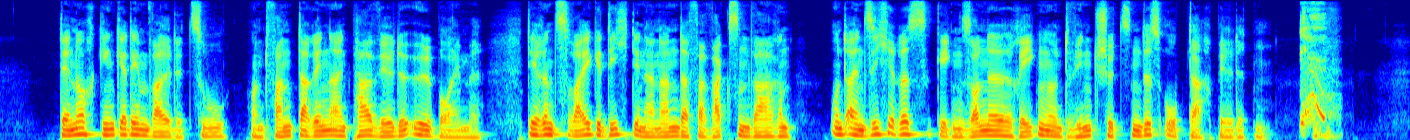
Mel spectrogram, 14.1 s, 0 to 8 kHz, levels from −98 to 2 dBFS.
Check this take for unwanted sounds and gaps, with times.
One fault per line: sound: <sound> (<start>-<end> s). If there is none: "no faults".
sound: cough (13.0-13.4 s)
